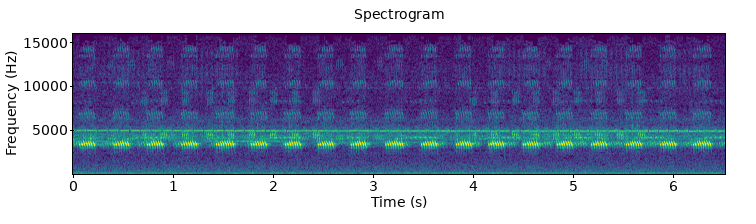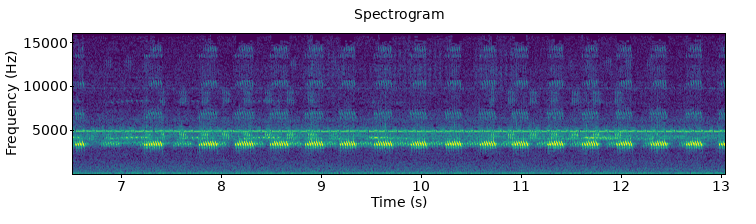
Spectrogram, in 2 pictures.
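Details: Grass insects singing on a deep autumn night in Changnyeong, South Gyeongsang, Korea: steady high chirps pulsing about three times a second, with a constant fainter high trill behind and a low steady hum.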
